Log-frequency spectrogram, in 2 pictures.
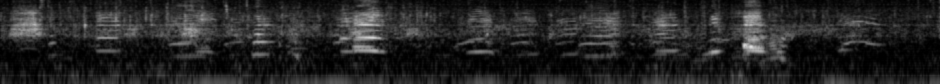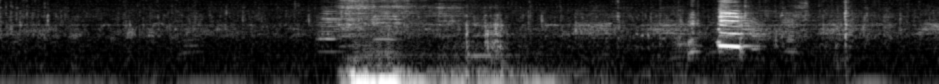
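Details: Swans honking during the morning feed at WWT Caerlaverock: scattered bugling calls from many birds, broken by a heavy low thump and rush of noise after six seconds.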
